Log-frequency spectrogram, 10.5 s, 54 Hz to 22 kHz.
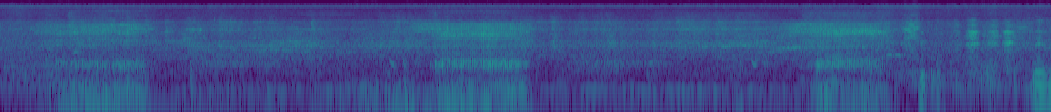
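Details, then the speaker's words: Loud, rattling snores with each breath in, about 16 per minute, from sleeping adult friends that keep the recorder awake: snoring. "Dan aku nggak bisa tidur gara-gara ini, teman-teman pada ngorok sampai udah nggak kuat dah. Pengen tahu ngoroknya kayak gimana."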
